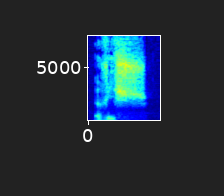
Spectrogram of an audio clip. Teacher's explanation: Final E not really pronounced, so sh is the last sound.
